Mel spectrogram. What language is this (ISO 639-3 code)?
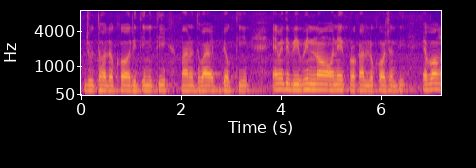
ori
